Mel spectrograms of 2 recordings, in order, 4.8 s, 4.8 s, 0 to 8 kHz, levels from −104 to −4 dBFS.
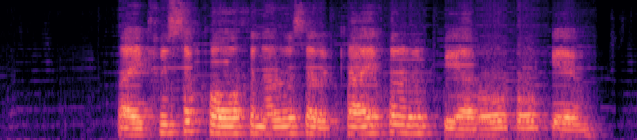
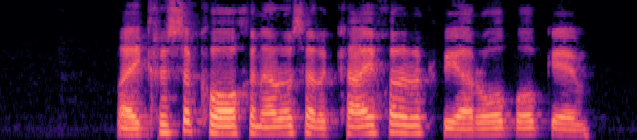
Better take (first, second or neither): second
